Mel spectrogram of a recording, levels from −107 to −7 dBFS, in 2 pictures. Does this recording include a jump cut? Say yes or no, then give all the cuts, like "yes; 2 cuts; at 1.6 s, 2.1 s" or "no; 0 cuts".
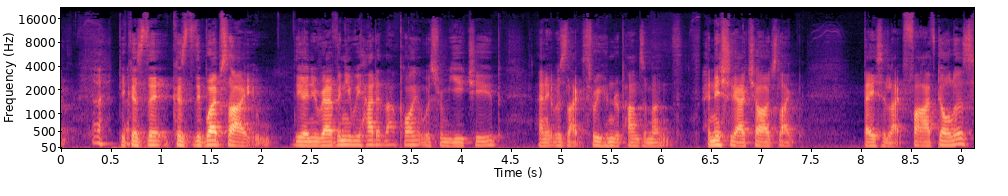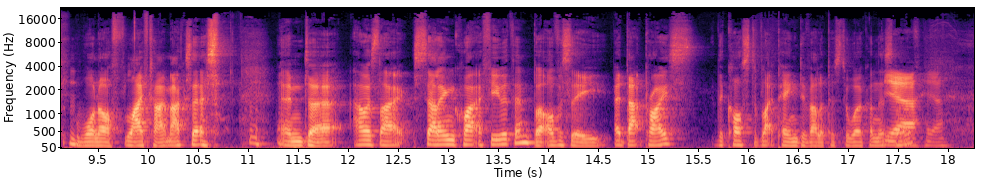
yes; 2 cuts; at 6.4 s, 14.6 s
